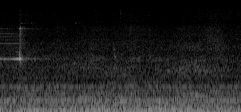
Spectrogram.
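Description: Handheld barcode scanner beeping twice in quick succession as it reads the labels on laptop boxes: two short high beeps a quarter second apart, the second near the start. A steady low hum of store background noise runs underneath.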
